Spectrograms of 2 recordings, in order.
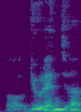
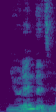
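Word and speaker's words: Newlands: 해봤었고, 그 후에 이제, 뉴렌즈라는 사람이, 신대륙이죠, 뉴렌즈. 그러네. 네. 처음 듣는다. 뉴렌즈라는 사람이 이제, 뉴렌즈라고 하는데, 이름을 뉴렌즈. 뉴랜드즈. 네, 뉴렌즈인데. 뉴랜드즈구나. 네, 근데 뉴렌즈라고 해요, 그냥 뉴렌즈. 발음할 때는.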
